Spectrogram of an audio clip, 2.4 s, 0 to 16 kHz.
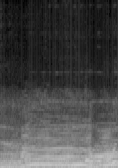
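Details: At a busy cattle market in Kushtia, Bangladesh, on 2 January 2025, a Sahiwal calf lets out one long, level moo lasting over a second, then a shorter rising call, with murmuring buyers and traders behind.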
